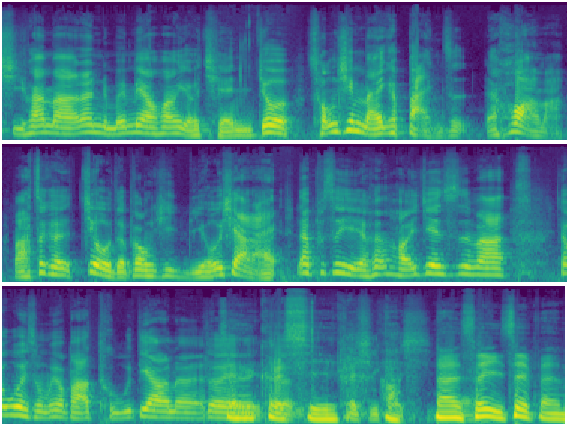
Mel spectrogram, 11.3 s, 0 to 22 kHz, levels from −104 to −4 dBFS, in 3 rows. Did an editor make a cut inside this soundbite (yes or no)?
yes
